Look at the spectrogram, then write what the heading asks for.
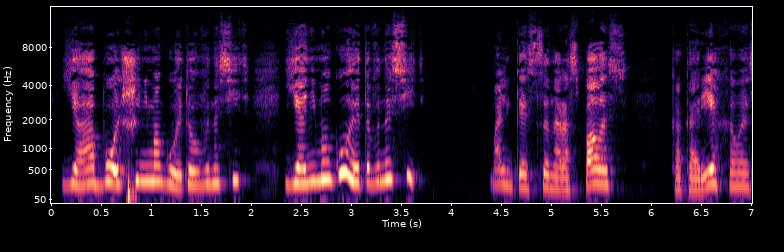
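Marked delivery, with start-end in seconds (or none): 0.1-3.8 high, loud plea rising in desperation; distressed cry. A narrator's reading. Miss Twitterton breaking in on the lovers, distressed cry. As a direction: cry out as if unable to bear it. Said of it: "сдавленно крикнула мисс Твиттертон".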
